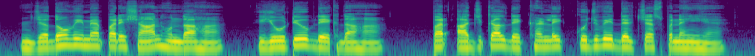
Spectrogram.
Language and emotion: Punjabi, sad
